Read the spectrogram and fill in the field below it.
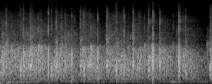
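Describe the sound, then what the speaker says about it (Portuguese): An audience claps together in steady, dense applause for about two seconds, close and fairly loud, with no voices over it. "Uma salva de palmas, bate palma!"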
